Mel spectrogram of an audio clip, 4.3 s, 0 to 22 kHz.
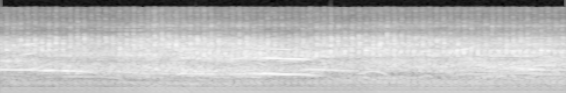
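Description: Farmtrac 6055 tractor's diesel engine running steadily under heavy load, hauling two disc harrows in tandem through ploughed soil. Voices and shouts from a crowd ride over the engine.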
